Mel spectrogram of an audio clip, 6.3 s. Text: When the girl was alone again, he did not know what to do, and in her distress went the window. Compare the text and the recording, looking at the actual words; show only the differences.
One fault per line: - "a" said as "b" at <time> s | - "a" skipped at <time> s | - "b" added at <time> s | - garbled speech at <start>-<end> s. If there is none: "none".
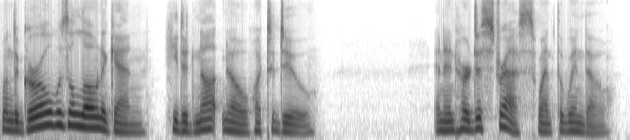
none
